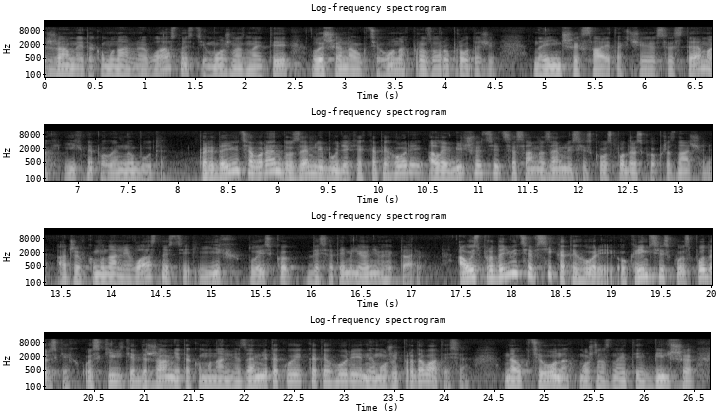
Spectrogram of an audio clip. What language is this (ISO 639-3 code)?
ukr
